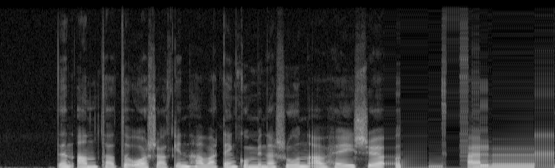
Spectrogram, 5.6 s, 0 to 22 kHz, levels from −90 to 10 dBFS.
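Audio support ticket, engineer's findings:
Robotic sound from repeated short buffers, 3.86 to 5.54 s. Speech collapses into a rigid metallic buzz at 50 Hz, still loosely tracking the words. Fixed pitch fits a 20 ms buffer looping. Essentially the whole span is repeated material. Real audio skipped meanwhile. Component: likely the playback or receive buffer starving, with the last block replayed to fill gaps.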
